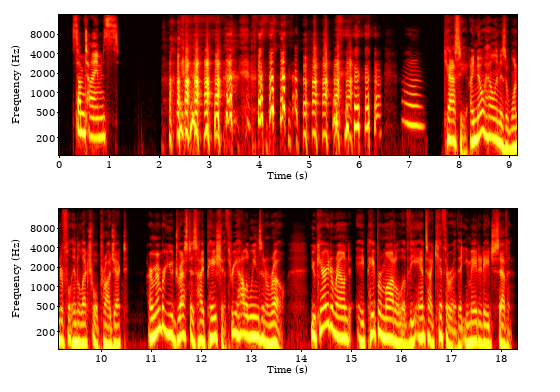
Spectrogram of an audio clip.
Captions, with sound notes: Sometimes... [both laugh] Cassie, I know HELEN is a wonderful intellectual project. I remember you dressed as Hypatia three Halloweens in a row. You carried around a paper model of the Antikythera that you made at age seven.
